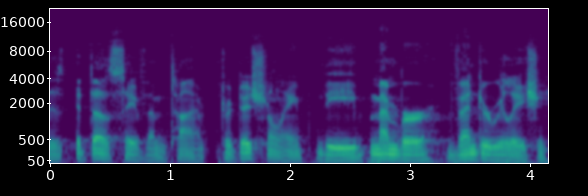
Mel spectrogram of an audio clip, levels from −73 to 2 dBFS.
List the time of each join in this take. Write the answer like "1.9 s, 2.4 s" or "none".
1.3 s, 2.6 s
